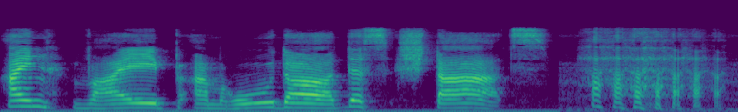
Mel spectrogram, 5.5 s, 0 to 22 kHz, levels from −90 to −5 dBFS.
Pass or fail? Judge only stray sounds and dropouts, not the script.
fail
